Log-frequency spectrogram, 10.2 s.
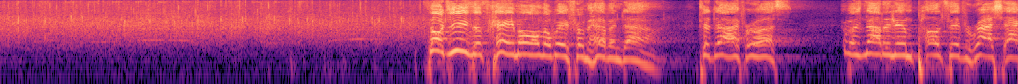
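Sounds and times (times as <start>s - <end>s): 
audience clapping hands: 0.0s - 5.6s
speech: 4.2s - 10.1s.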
